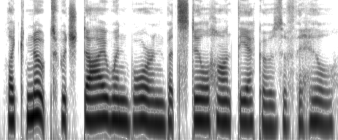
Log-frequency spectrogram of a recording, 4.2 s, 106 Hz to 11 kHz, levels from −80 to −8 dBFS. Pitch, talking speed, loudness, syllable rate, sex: 195 Hz, 200 wpm, -18 LUFS, 4.0 syllables/s, female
